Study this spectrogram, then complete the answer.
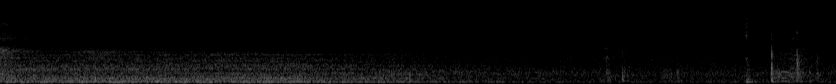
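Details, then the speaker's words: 2001 Dodge Ram 1500 after blower motor resistor replacement, ignition on, heat on second fan speed: soft, even rush of air with a faint steady hum and no rattle or squeal; blower running smoothly, all speeds working again. "let's fire up the heat and see if it works yep if you can hear that but that's the second blower"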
